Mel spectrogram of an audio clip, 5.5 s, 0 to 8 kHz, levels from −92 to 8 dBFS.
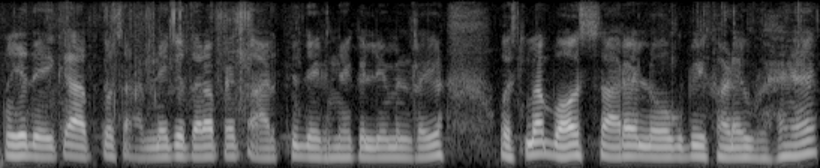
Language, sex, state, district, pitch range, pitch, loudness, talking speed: Hindi, male, Bihar, Jahanabad, 130-145 Hz, 140 Hz, -28 LUFS, 240 wpm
